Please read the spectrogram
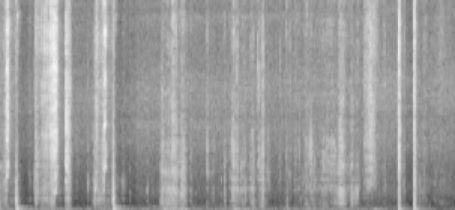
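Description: Handling noise from a car seat's leather-covered armrest: scattered sharp clicks and knocks with some scraping, a few in the first second and a half and two close together near the end.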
